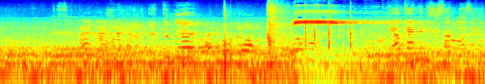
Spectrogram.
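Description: Referee's whistle: one short, steady, high blast of about half a second near the middle, the loudest sound here, over players' shouts and calls.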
